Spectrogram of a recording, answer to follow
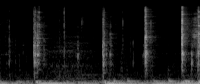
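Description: A handful of light, irregular clicks and taps from handling a diecast toy horse box, fingers working at its plastic rear door and body.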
